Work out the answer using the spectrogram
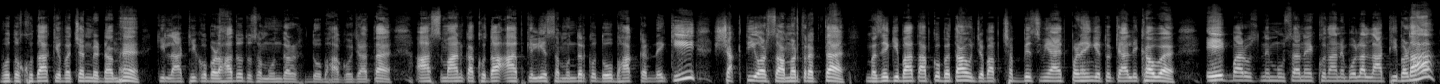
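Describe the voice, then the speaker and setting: A male pastor preaching a sermon, telling stories with lively acted dialogue and reading scripture aloud. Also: fairly high pitch, brisk, no echo, clean studio sound. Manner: animated storytelling preacher, voices animals and God in dialogue. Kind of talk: Hindi sermon.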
